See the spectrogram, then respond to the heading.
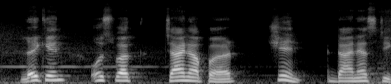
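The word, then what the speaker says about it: Qing: The root of the name China that chain dynasty is 2000 years old. This was द क्यू आई एन G chin dynasty.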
